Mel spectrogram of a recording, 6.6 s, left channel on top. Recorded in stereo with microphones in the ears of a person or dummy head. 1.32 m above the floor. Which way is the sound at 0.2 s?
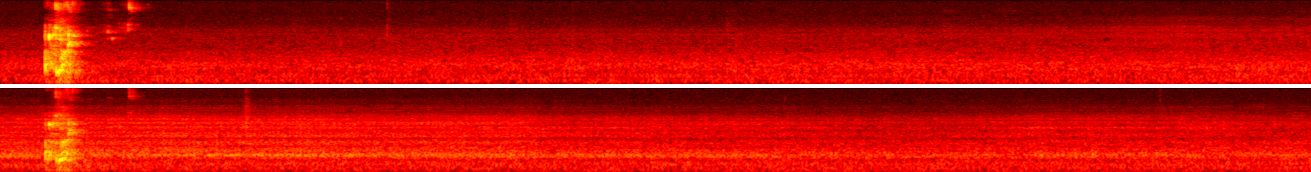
30° left (ahead or behind).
